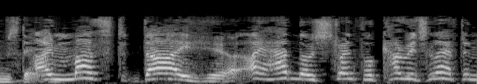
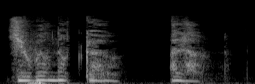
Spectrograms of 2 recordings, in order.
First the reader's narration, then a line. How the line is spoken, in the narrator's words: she answered, whispering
